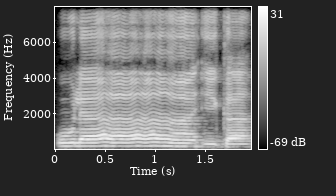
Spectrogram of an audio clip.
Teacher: لام پر کڑا زبر اور بڑا مد ہے۔ اس کو تقریباً 3-4 سیکنڈ تک کھینچیں گے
